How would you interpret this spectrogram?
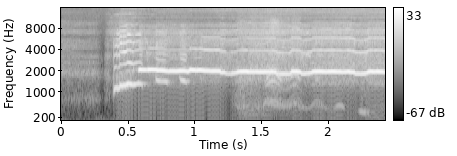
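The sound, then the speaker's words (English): A piercing, very high sustained note from a singing voice, shrill and thin like a whistling tea kettle, held steadily for about two seconds with slight wavering and no talking. “It's more of a tea kettle than a whistle tone.”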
